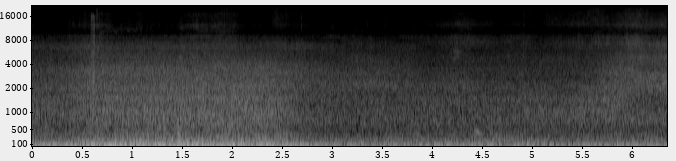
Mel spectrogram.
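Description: Steady roar of German autobahn traffic heard from nearby, a continuous broadband rumble strongest in the lows that swells briefly early on and then settles to a constant drone.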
